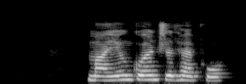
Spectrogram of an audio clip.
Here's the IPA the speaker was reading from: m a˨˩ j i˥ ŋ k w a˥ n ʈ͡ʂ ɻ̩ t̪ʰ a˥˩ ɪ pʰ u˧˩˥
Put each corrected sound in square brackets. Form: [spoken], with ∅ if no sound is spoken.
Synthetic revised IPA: m a˨˩ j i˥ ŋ k w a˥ n ʈ͡ʂ ɻ̩ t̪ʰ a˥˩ ɪ pʰ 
